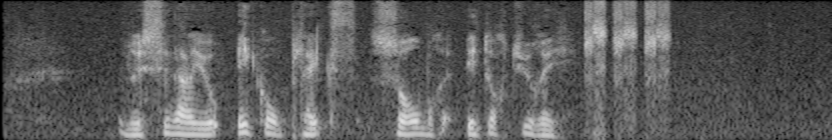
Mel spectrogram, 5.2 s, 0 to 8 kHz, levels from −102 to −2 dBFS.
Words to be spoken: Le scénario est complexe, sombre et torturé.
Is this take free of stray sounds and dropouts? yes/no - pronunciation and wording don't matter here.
no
